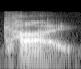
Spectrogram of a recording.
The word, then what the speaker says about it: chi: written as an x it makes the k sound and it's called kai the second letter makes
